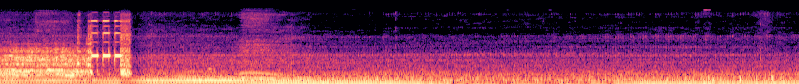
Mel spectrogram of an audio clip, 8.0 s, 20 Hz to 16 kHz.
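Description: A 4x4's engine running, heard from inside the cabin as a steady low hum that eases off slightly in the middle and then picks up again.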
